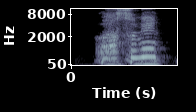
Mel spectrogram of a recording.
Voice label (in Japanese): おやすみ(囁き); 謎のホームビデオ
